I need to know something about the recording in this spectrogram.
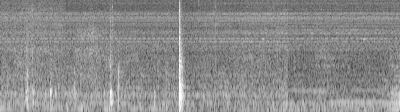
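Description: Steady faint outdoor hiss, with a few small clicks and one single sharp click about two and a half seconds in.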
